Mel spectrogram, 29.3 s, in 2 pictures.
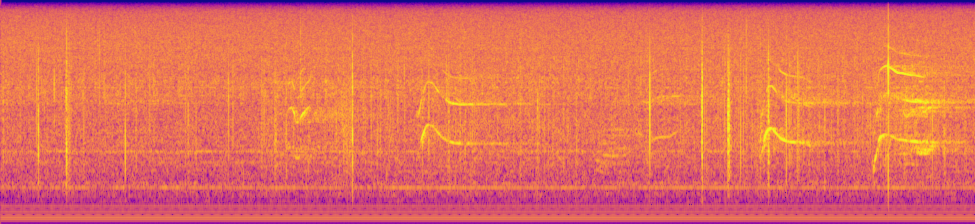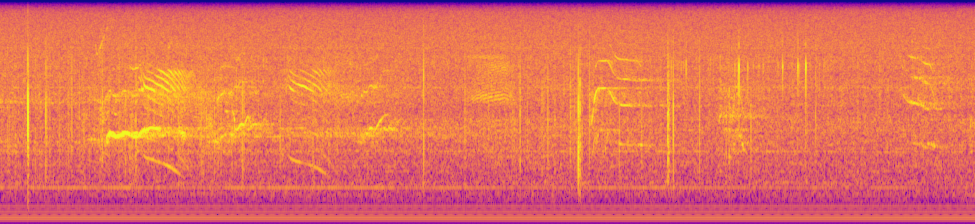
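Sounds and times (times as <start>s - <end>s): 
low hum: 0.0s - 29.2s
killer whale calls: 6.2s - 8.1s, 11.4s - 14.5s, 16.0s - 20.8s, 23.3s - 24.8s, 25.4s - 26.2s, 28.1s - 29.2s.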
